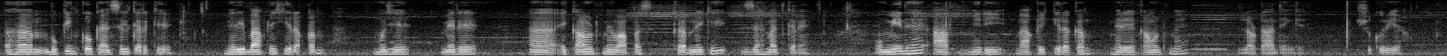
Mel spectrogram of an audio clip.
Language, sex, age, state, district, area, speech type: Urdu, male, 45-60, Uttar Pradesh, Aligarh, urban, spontaneous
